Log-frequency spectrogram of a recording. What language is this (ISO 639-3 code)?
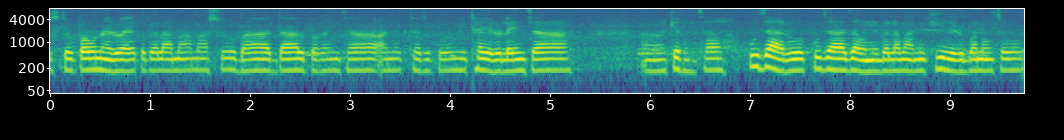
nep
